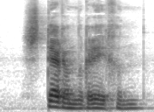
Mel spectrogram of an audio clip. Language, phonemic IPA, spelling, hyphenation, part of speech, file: Dutch, /ˈstɛ.rə(n)ˌreː.ɣə(n)/, sterrenregen, ster‧ren‧re‧gen, noun, Nl-sterrenregen.ogg
- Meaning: a meteor shower, an instance of many shooting stars falling within a short timespan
